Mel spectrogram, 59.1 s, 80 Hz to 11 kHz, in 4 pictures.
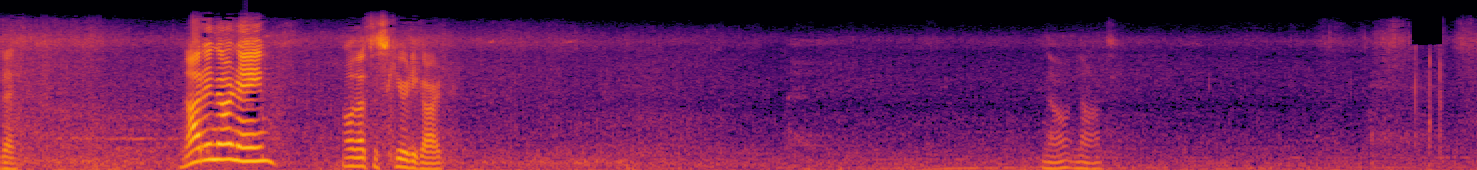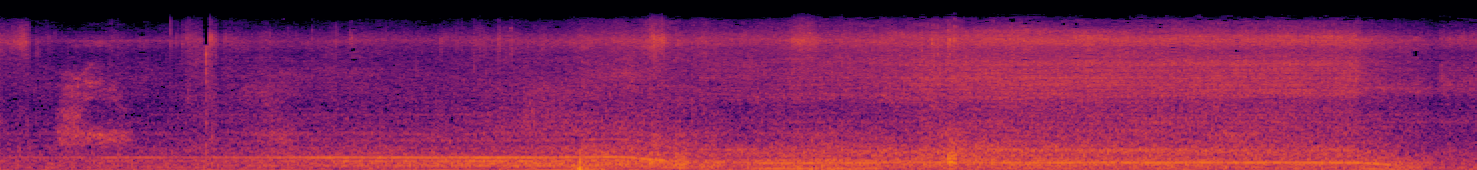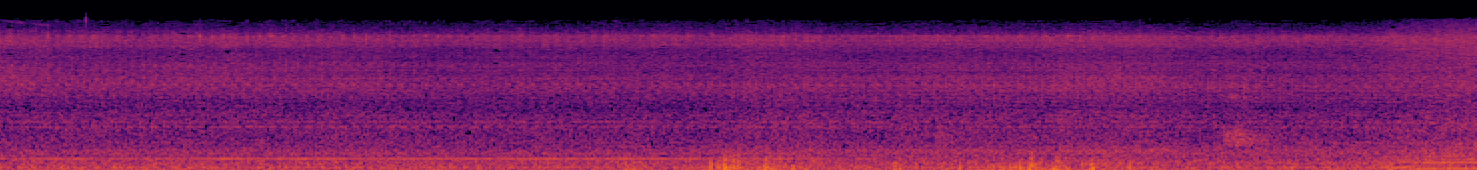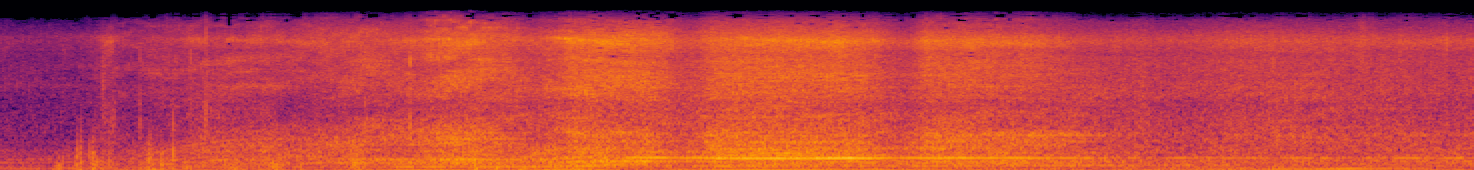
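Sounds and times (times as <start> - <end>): steady engine hum: 0.0 - 59.0
tyre and road noise: 0.0 - 59.0
vehicle passing close: 12.7 - 29.1, 43.4 - 59.0.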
